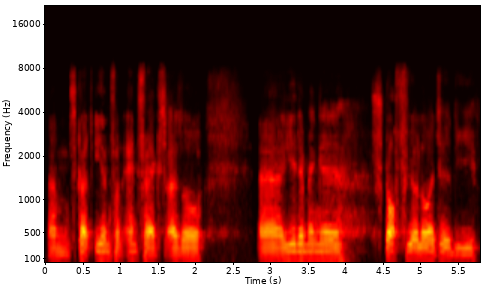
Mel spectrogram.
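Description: A man reviewing films on the radio in an unscripted, halting way, searching for words. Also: deep voice, flat delivery, mellow, muffled recording. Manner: halting, hesitant delivery with searching pauses. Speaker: film critic on a radio show. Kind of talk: unscripted radio film recommendations.

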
